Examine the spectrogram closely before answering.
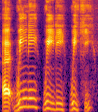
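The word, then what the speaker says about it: veni, vidi, vici: Now I've got the correct pronunciation from the patrons in the Discord server. Weenie, weedy, weeky.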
